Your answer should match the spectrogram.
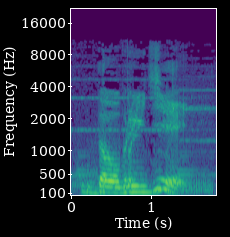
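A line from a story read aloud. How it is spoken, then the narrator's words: Deep bass giant voice. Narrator (Russian): пробасил великан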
